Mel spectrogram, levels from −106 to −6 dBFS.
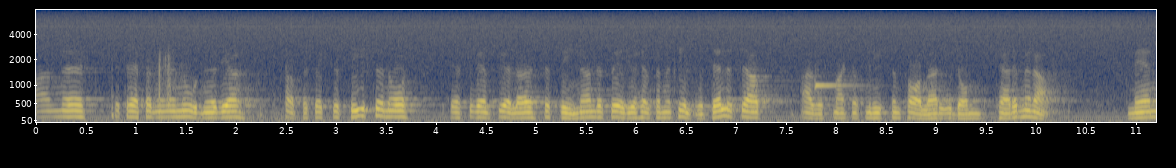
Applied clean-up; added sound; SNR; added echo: none; Marimba, xylophone; 15 dB; none.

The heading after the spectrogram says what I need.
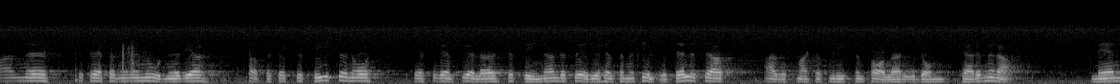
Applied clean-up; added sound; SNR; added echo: none; none; none; none.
